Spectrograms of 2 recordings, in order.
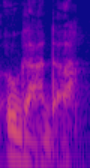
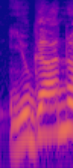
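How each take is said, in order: First: Uganda said "oo-GAN-duh"; no y-glide at the start of Uganda; alternative pronunciation. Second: Uganda said "you-GAN-duh"; alternative pronunciation. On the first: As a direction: open Uganda with a pure "oo". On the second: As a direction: open Uganda with a "you" sound. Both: Shown as a demonstration. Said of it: "is it Uganda or Uganda".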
